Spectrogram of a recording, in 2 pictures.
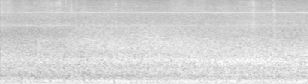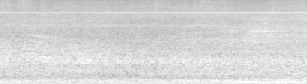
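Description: A steady low mechanical hum, with a rushing noise that swells and then fades around the middle.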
